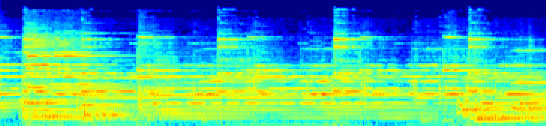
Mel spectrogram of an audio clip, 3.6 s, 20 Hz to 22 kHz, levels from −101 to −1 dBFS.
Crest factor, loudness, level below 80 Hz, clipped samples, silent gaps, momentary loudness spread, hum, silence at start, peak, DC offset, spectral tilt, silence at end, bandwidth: 16 dB; -25 LUFS; -60 dBFS; under 0.1%; none; 7 LU; none; 0 s; -12 dBFS; under 0.1%; -1.5 dB/octave; 0 s; 17 kHz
